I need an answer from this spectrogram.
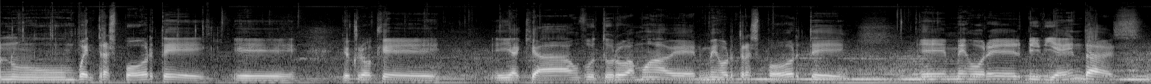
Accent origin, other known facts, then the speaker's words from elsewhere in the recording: Andes, Antioquia, Colombia; now in Medellín, Colombia; Yo llegué del suroeste, yo soy de Andes. No conozco sino este barrio para vivir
